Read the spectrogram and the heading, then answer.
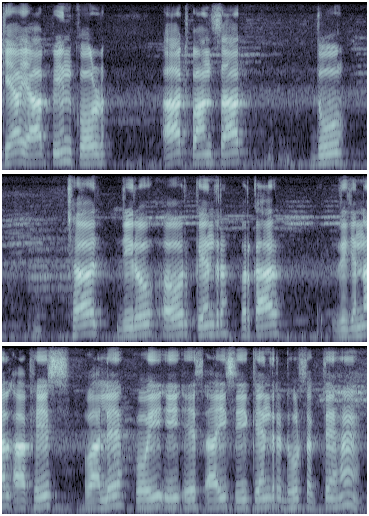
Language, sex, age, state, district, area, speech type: Hindi, male, 30-45, Uttar Pradesh, Mirzapur, rural, read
